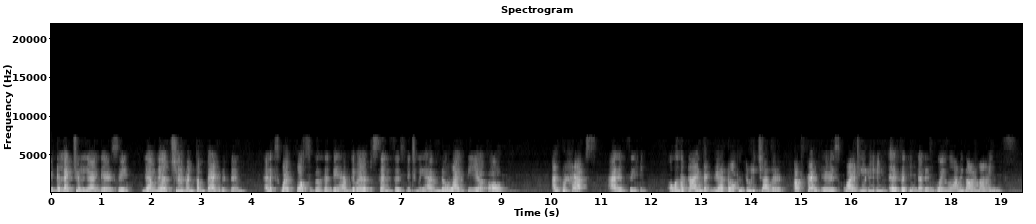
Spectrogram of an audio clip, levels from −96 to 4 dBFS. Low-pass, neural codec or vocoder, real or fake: 7.2 kHz; codec, 24 kHz, 1 kbps, SNAC; fake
